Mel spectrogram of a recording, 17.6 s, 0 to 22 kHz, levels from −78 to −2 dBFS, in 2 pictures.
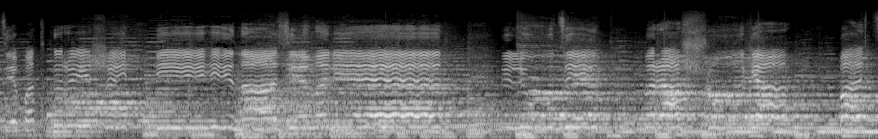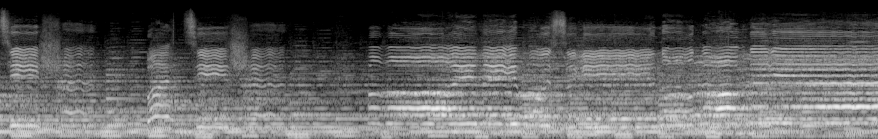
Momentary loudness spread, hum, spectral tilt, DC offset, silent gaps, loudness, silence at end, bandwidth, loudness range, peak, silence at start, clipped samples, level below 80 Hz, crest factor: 9 LU; none; -5 dB/octave; under 0.1%; none; -15 LUFS; 0 s; 15.5 kHz; 4 LU; 0 dBFS; 0 s; under 0.1%; -36 dBFS; 14 dB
